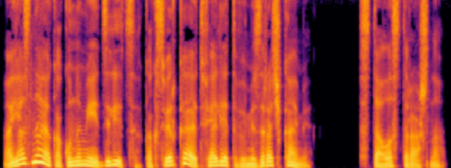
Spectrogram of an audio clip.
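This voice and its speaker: Woman audiobook narrator, expressive first-person reading, lively pitch, mellow tone, dry close mic. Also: normal speed, no echo.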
